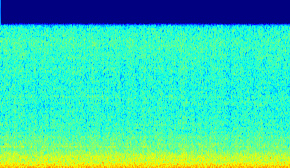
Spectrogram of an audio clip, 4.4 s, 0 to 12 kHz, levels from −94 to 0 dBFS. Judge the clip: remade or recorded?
recorded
